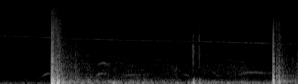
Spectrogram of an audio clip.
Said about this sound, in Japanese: ここならゆっくり。花火を楽しめるわね。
